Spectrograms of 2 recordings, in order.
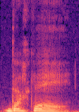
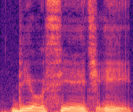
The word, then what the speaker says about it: doche: It's Dochar, Doche, D-O-C-H-E, Doche.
